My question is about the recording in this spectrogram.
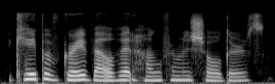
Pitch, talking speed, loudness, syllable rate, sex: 195 Hz, 195 wpm, -18 LUFS, 4.4 syllables/s, female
